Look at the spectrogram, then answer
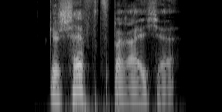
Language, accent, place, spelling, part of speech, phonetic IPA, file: German, Germany, Berlin, Geschäftsbereiche, noun, [ɡəˈʃɛft͡sbəˌʁaɪ̯çə], De-Geschäftsbereiche.ogg
- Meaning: nominative/accusative/genitive plural of Geschäftsbereich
